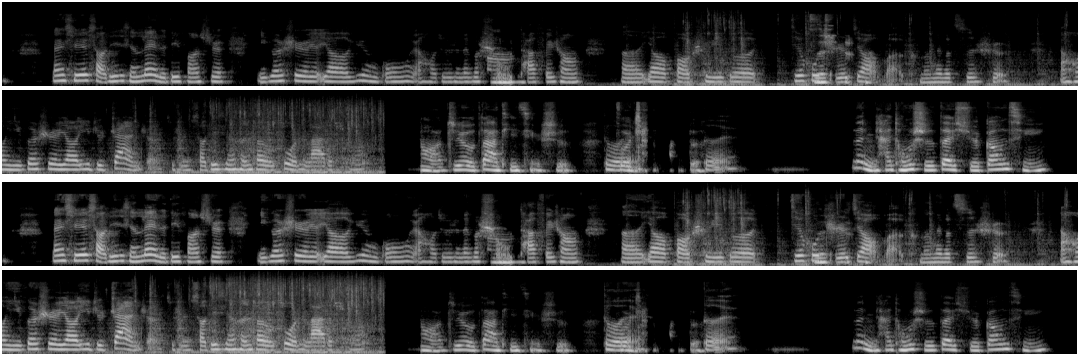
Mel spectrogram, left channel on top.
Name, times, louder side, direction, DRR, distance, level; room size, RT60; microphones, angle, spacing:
voice 1, 0.0-7.6 7.9-14.4 16.8-17.2 17.8-18.1 18.5-18.7, right 2 dB, 50° right, 3.2 m, -23 dB
voice 2, 4.9-5.2 8.1-8.3 8.6-8.7 14.9-16.5 16.9-17.2 17.6-17.8 19.3-21.2, left 2 dB, 70° left, 1.3 m, -20 dB
Sink (filling or washing), 5.8-14.6, right 2 dB, 25° right, 4.3 m, -34 dB
head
